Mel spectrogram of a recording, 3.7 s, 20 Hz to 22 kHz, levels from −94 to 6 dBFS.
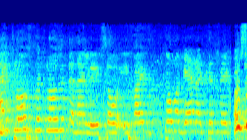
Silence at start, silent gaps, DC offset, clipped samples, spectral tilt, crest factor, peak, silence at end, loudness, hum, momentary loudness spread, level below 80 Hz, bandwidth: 0 s; none; under 0.1%; under 0.1%; -6 dB/octave; 16 dB; -6 dBFS; 0 s; -26 LUFS; none; 9 LU; -46 dBFS; 11 kHz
